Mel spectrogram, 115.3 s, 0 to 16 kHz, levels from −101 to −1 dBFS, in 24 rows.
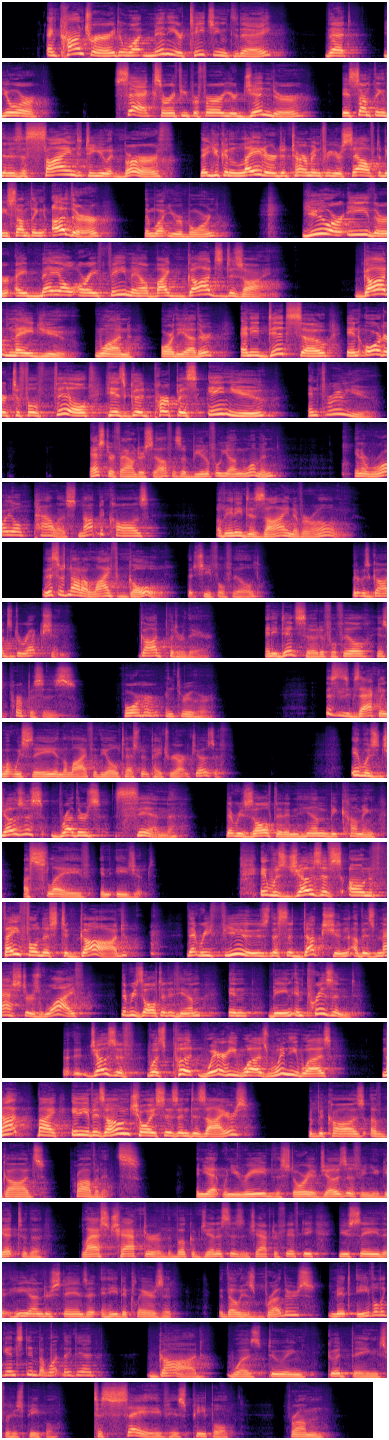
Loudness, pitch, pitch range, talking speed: -21 LUFS, 170 Hz, 140-200 Hz, 135 wpm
